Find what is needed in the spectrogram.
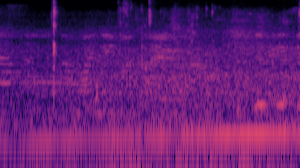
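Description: Close-miked chewing of a lettuce-wrapped burger, with a single sharp mouth click about half a second in, over a steady low hum.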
